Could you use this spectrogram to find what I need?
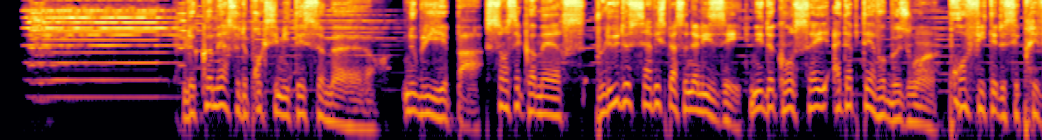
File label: spot, radiopub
